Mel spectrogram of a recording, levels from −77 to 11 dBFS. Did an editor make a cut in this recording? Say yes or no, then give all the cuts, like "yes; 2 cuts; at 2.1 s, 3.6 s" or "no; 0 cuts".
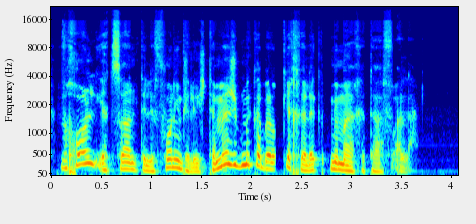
yes; 3 cuts; at 1.3 s, 1.9 s, 2.2 s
